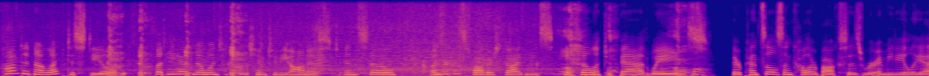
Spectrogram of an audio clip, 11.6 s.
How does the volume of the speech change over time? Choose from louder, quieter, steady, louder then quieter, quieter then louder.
steady.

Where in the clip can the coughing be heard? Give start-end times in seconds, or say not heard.
1.3-3.1, 6.7-8.8.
